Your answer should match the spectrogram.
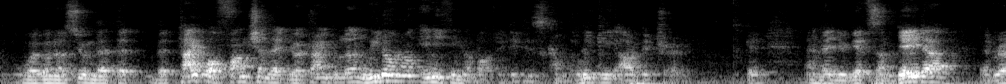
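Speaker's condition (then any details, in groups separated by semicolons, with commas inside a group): No condition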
